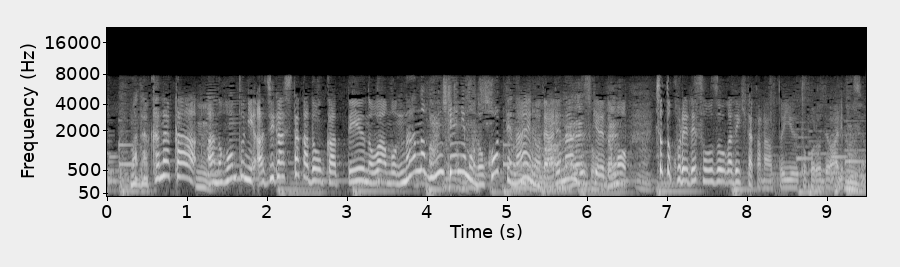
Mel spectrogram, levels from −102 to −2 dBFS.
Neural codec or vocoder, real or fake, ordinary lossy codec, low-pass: none; real; none; none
